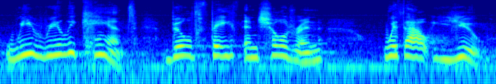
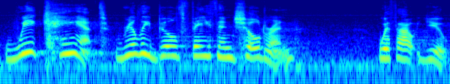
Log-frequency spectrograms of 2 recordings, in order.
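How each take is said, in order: First: Put-on We really can't build faith in children without you, slowed and weighted; slow emphatic repeat. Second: Said in the usual way. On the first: Shown as a demonstration. Pastor repeating to volunteers, slow and weighty. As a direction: lean on every word. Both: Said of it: "let me just say that again".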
